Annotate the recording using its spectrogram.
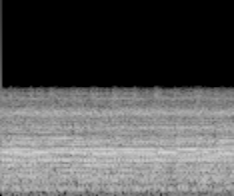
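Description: Distorted electric guitar playing a metal riff, a continuous dense wall of notes with no breaks.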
